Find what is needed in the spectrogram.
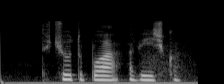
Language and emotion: Russian, angry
